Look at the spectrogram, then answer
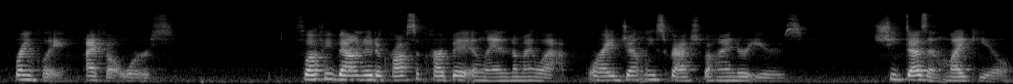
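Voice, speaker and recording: A woman's voice: mid-range voice, a little hiss or hum, poor audio. Woman reading a children's story aloud. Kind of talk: expressive scripted children's book narration.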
